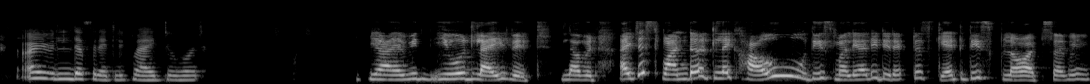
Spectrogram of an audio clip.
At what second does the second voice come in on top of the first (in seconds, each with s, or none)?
none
